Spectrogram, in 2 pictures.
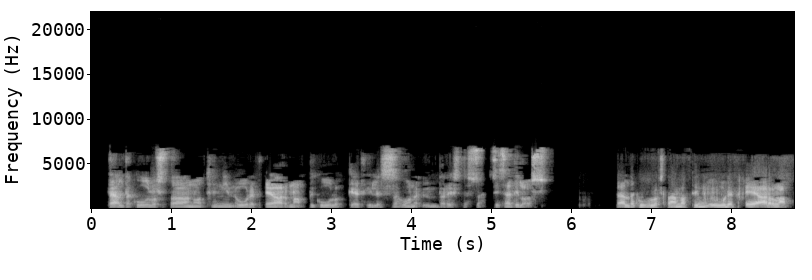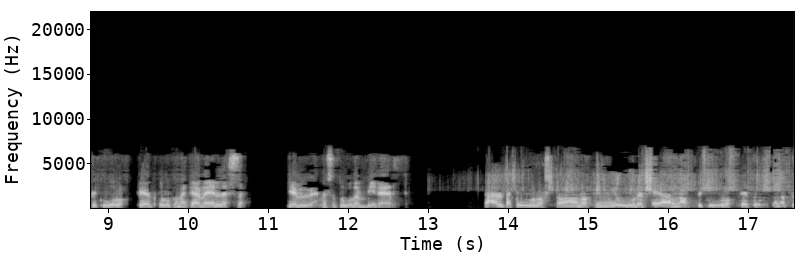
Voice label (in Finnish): Nothing Ear mikrofoniesimerkki; nappikuulokkeet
